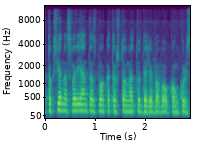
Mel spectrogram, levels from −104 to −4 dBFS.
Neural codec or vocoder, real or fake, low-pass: none; real; 10.8 kHz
